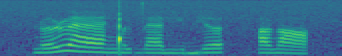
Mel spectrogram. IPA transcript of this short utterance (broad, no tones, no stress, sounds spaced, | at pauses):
ɳ œ ɭ æː ŋ͡ǃ ʉ d̪ æː mʲ ø bʲ œ | ɑ ɳ ɑ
